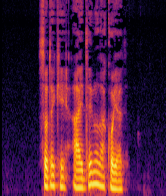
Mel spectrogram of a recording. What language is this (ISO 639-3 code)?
chm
